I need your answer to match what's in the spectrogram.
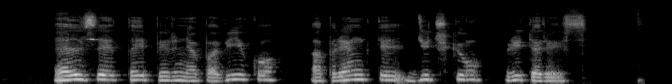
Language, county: Lithuanian, Kaunas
